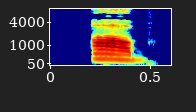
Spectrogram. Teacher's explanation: বা উচ্চারিত হয় নিচের ঠোঁটের ভিতরের অংশ থেকে।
